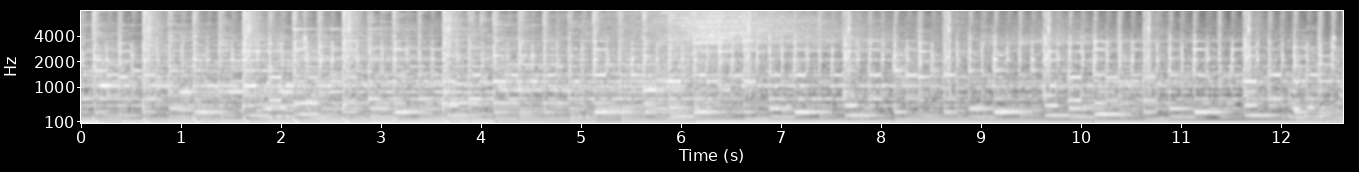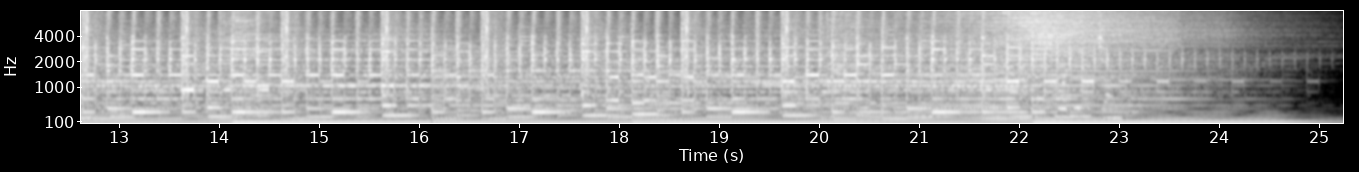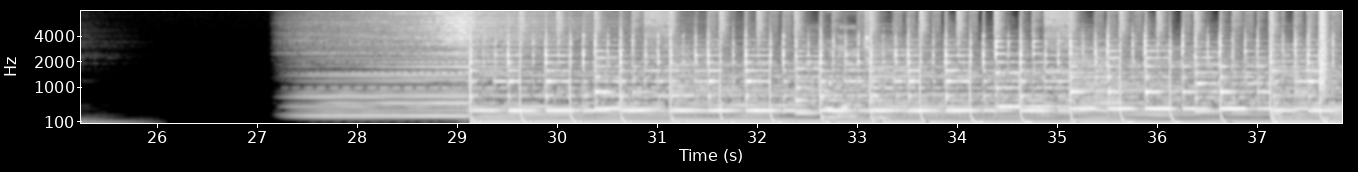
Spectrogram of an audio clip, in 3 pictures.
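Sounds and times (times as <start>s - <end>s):
inspired motivational corporate music: 0.0s - 24.7s, 27.5s - 37.8s.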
